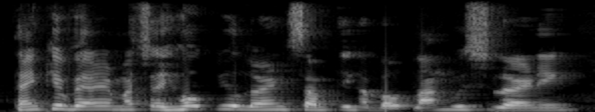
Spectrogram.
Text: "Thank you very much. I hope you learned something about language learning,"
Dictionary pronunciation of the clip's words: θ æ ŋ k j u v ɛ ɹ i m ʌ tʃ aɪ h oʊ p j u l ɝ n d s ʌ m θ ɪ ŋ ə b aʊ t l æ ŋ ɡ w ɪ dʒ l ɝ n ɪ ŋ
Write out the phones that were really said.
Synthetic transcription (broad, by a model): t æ ŋ k j u v ɛ ɹ i m ʌ tʃ aɪ h oʊ p j u l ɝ n d s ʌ m t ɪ ŋ ə b aʊ t l æ ŋ ɡ w ɪ dʒ l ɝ n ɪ ŋ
